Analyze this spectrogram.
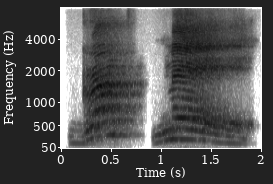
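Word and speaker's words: grand-mère: Grandmère. I'm saying grand because we see the hyphen, it's being hyphenated. So since the word is feminine, like mère, you bring the D to be pronounced.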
